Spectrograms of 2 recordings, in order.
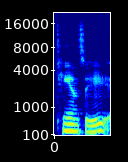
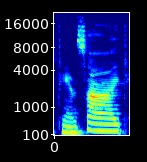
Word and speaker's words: Tansi: airport in Detroit and my name is tansy and it's spelled ta and si so people say it many different ways tan site and CT and Z several different ways and I had a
